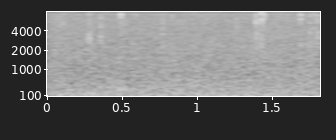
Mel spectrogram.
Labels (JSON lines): {"label": "ambient", "recorder": "HydroMoth"}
